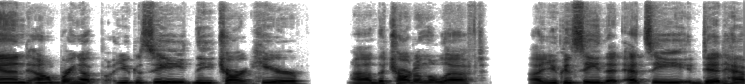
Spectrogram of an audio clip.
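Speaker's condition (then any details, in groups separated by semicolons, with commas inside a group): No condition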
